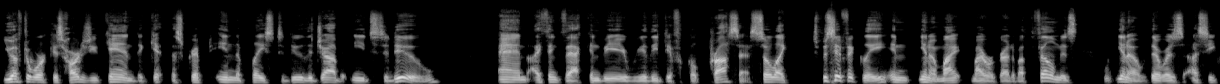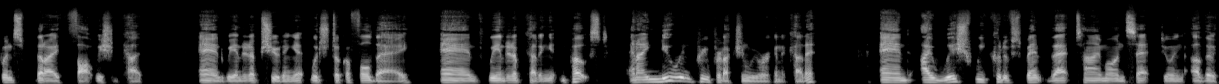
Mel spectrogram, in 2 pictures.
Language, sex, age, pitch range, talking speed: English, male, 40-59, 85-105 Hz, 250 wpm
